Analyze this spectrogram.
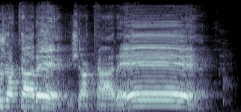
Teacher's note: a última sílaba tônica portanto é uma oxítona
